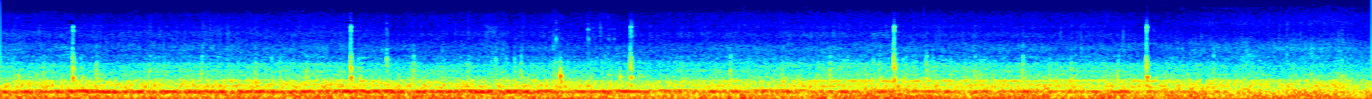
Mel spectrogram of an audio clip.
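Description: Wind buffeting and rolling rumble on a bicycle-mounted camera riding over pavement, with a steady low hum that fades near the end and a few scattered light ticks.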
